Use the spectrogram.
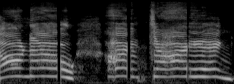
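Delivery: screaming character voice. Narrating the game, the speaker voices Watt as he starts: Watt screaming. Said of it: "Watt starts screaming".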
